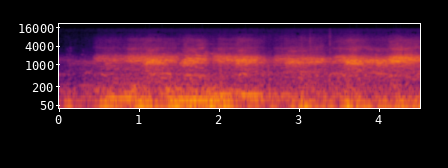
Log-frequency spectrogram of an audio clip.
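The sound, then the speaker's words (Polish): Rooks cawing in harsh, raspy calls that repeat in a steady series of loud bursts with only brief gaps, and no voices heard. “Gawrony to uparte ptaki.”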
